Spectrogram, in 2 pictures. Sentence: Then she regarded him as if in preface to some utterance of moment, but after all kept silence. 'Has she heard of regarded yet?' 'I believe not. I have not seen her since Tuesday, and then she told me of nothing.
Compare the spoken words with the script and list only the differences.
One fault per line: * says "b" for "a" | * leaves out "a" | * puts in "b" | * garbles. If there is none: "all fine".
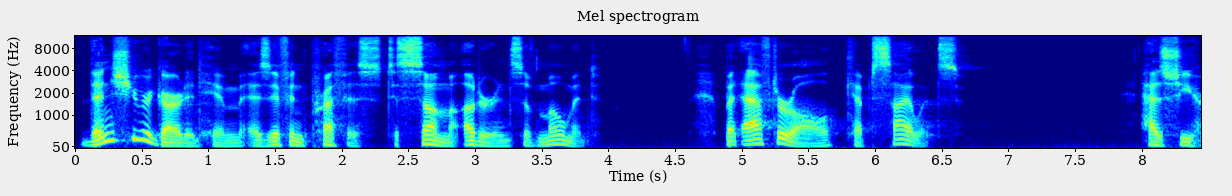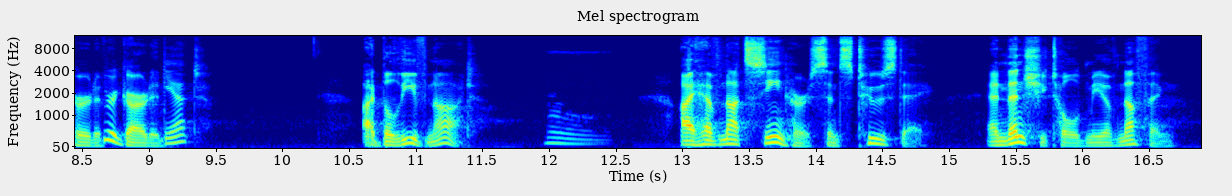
all fine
